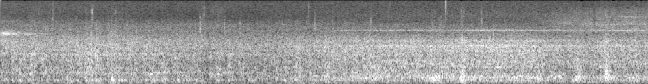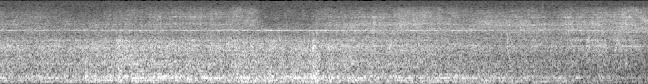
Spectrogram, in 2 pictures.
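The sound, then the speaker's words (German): An express train bound for Paris pulls into a station with a steady, dense rumbling roar that holds throughout and eases slightly at the end. “Es hat Einfahrt der fahrplanmäßige FD-Zug nach Paris. Bitte zurücktreten. Zurücktreten, bitte.”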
